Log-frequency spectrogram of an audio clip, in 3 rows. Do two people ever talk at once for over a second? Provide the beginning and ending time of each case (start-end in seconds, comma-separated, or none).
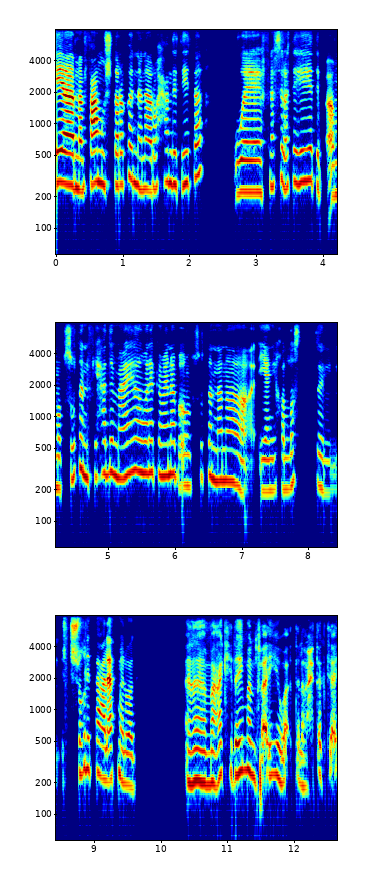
none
